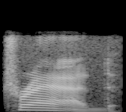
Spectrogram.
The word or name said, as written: trad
